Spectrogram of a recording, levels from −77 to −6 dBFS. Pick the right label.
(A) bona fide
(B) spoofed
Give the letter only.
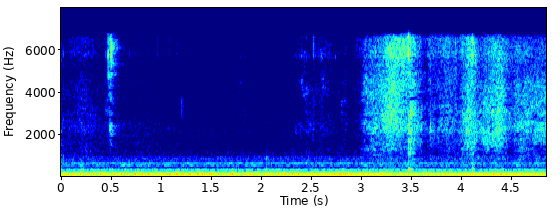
A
